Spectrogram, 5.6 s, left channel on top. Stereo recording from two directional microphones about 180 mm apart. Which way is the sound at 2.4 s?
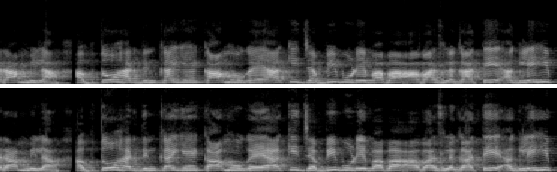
60° right (ahead or behind).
